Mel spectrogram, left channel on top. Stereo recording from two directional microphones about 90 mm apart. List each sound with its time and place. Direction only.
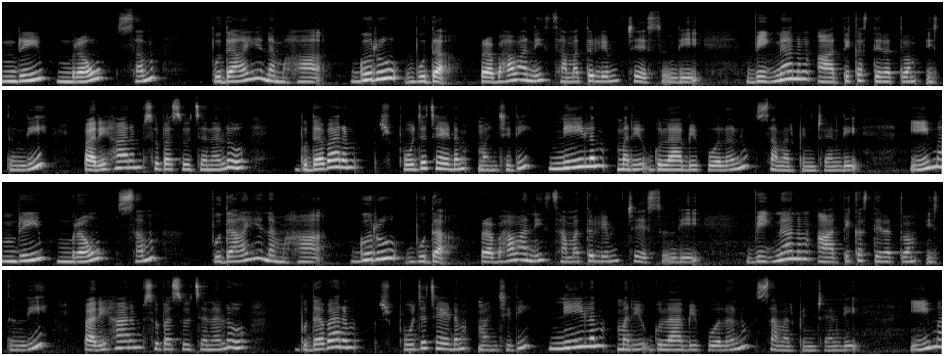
0.1 s a woman's voice: 20° left (ahead or behind)
4.8 s speech: 35° left (ahead or behind)
8.1 s speech: 35° left (ahead or behind)
10.8 s speech: 25° left (ahead or behind)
